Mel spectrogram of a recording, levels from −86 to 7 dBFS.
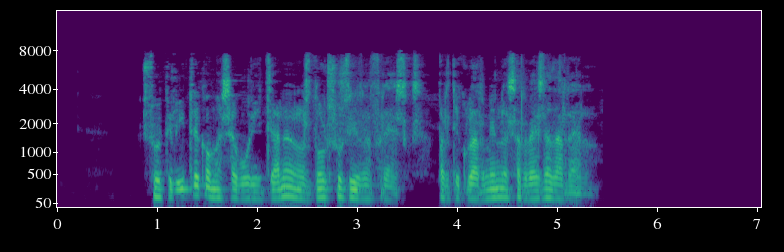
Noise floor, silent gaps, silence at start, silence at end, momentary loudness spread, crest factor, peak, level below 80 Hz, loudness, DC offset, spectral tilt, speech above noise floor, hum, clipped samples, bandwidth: under -90 dBFS; none; 0.85 s; 1.7 s; 9 LU; 20 dB; -6 dBFS; -62 dBFS; -23 LUFS; under 0.1%; -4.5 dB/octave; over 67 dB; none; under 0.1%; 8.4 kHz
